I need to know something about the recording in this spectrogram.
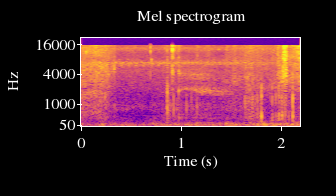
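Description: Footsteps and rustling through pumpkin vines and leaves as someone steps carefully into the patch, with a few soft snaps and brushes.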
